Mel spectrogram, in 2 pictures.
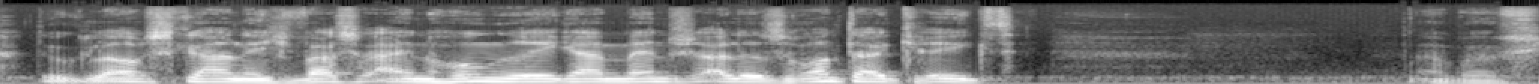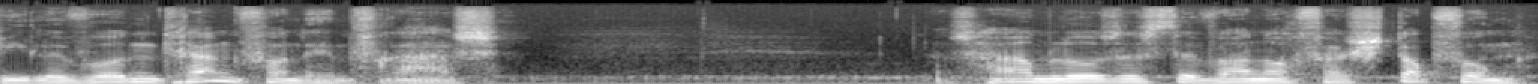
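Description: Voicing a wry, plain-talking sailor in a radio drama, the man tells his expedition story colloquially in first person, addressing the listener directly. His mid-range voice is a little slow, with vocal fry and long pauses. Faint ambience and a little hiss or hum run underneath.

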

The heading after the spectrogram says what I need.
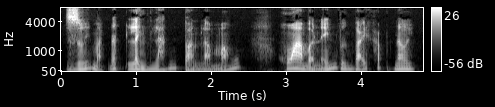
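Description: Male storyteller, deep voice, very lively intonation, dry close sound, scripted horror narration. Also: moderate pace, breathy edge, no room sound.

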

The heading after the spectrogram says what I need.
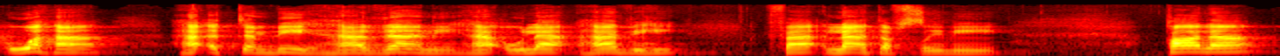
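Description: High-voiced man teaching a Quran lesson. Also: fairly bright tone, clear, resonant tone. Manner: reads quoted text slowly, then explains quickly, often checking with listeners. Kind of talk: explaining a classical text in a lesson.

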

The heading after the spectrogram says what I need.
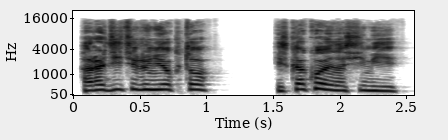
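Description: A man's voice: sits high, steady tone, quick pace, pitched above the performer's own voice, close to an everyday voice. A man playing a stern, overbearing middle-aged mother. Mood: indignant. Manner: strict, categorical, interrogating.

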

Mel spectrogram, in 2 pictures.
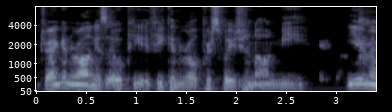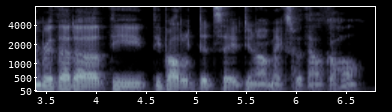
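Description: A man narrating as game master in a relaxed, filler-heavy way. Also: lowish voice, fairly quick.

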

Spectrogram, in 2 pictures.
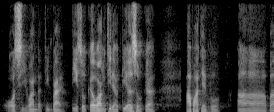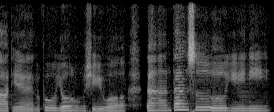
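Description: A middle-aged man, a pastor with a Malaysian Chinese accent, telling his conversion in an animated, dramatic sermon and mixing in English words. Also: mid-range voice. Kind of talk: testimony sermon. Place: church hall.

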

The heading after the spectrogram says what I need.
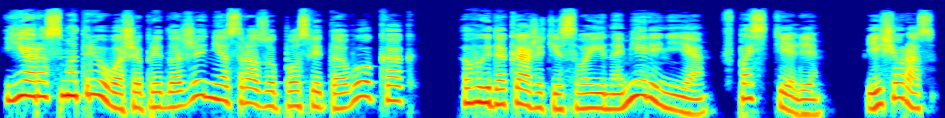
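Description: A man's voice: fairly high pitch, expressive, unhurried, darkish tone, dry recording, pitched above the performer's own voice. A man voicing a young female necromancer who teases and plays a noble lady. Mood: teasing. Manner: mock-noble, teasing.

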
